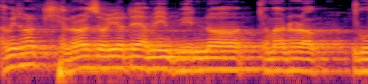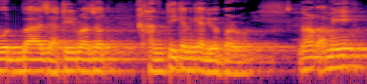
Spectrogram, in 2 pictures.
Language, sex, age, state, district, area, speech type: Assamese, male, 30-45, Assam, Charaideo, urban, spontaneous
